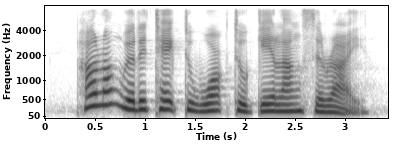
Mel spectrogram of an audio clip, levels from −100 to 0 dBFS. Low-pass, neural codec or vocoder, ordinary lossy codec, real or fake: 7.2 kHz; none; none; real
